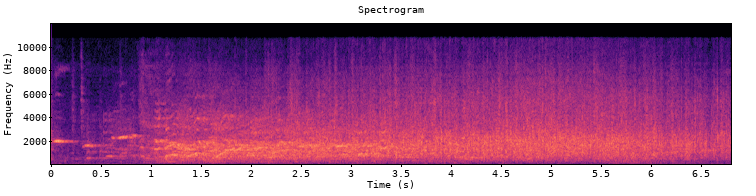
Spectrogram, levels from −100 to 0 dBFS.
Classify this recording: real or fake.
fake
